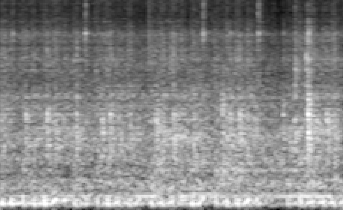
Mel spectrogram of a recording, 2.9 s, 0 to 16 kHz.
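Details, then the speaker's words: Honda Vario 110 scooter at idle, already warmed: low, uneven beat faltering, nearly stalling; idle surges up and down, carburetor fault suspected. "Nah, itu hampir mati."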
